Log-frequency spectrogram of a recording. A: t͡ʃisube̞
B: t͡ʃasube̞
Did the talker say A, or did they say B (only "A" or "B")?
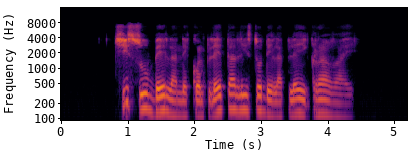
A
